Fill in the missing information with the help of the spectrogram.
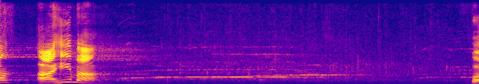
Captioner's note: applause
